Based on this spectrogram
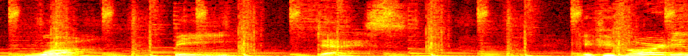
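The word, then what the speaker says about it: は: If you've already learned hiragana, then you'll notice that the wa is actually spelt with a hiragana character for ha, but in this case it actually reads as wa.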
